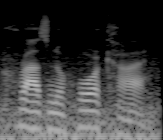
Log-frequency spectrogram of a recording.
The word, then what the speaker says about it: Krasznahorkai: to really mispronounce, but I call him Laszlo Krasznahorkai. But I know that he doesn't say the Krasznahorkai part as beautifully as I do, but he says it absolutely correctly.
